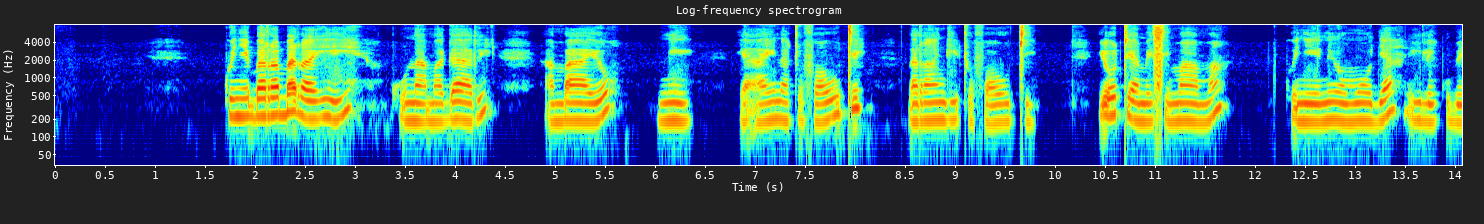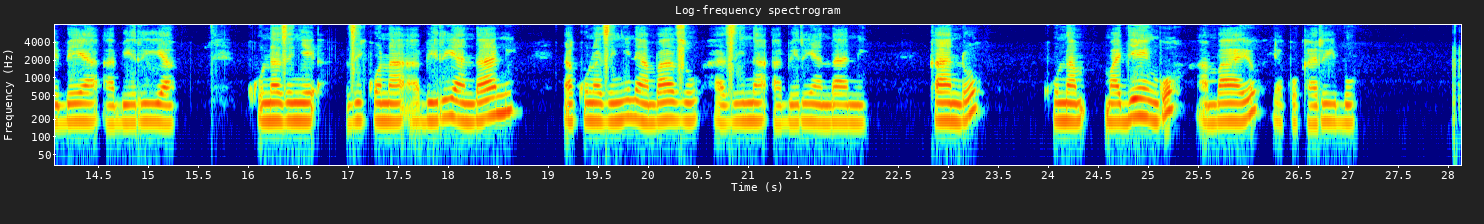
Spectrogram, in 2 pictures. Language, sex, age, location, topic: Swahili, female, 36-49, Nairobi, government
